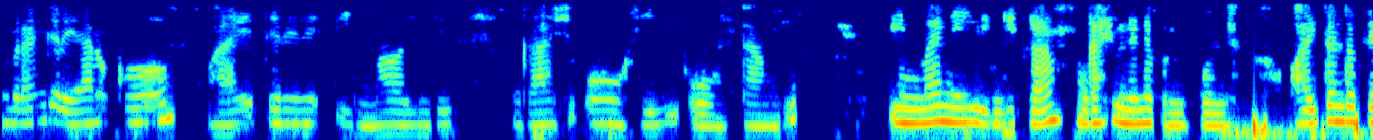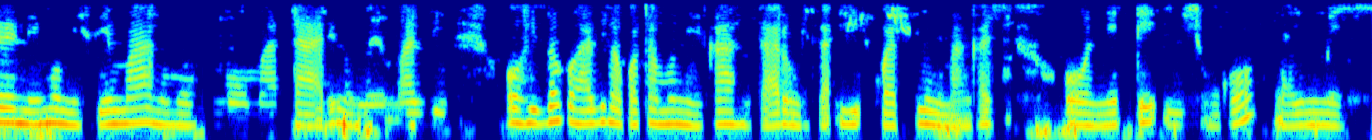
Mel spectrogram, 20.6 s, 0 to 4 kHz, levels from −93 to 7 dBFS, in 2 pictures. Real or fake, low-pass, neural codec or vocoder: real; 3.6 kHz; none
